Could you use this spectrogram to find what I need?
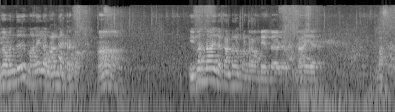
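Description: A young man talks with animation into a headset microphone.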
